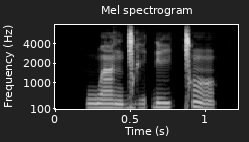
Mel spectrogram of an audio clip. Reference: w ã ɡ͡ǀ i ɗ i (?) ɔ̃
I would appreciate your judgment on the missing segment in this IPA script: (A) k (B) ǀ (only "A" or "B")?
B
